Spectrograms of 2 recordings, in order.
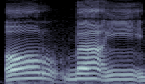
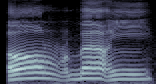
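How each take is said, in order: Both takes have the same delivery.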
